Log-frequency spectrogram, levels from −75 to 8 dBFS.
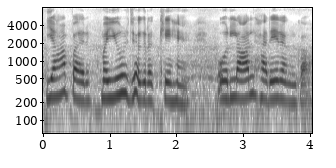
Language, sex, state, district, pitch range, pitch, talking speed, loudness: Hindi, female, Haryana, Charkhi Dadri, 220-250 Hz, 235 Hz, 165 wpm, -15 LUFS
